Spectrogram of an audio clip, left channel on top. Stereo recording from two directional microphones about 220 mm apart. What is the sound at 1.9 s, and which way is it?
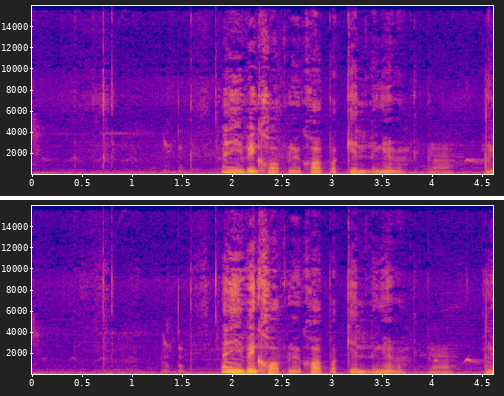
Speech, 30° right (ahead or behind).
